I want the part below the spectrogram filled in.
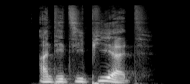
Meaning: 1. past participle of antizipieren 2. inflection of antizipieren: third-person singular present 3. inflection of antizipieren: second-person plural present
- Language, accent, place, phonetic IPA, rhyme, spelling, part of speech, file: German, Germany, Berlin, [ˌantit͡siˈpiːɐ̯t], -iːɐ̯t, antizipiert, adjective / verb, De-antizipiert.ogg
